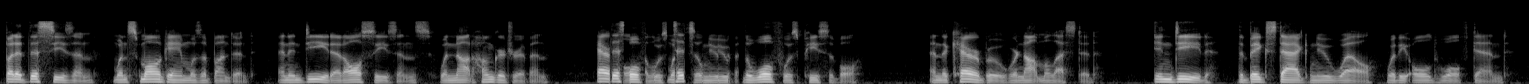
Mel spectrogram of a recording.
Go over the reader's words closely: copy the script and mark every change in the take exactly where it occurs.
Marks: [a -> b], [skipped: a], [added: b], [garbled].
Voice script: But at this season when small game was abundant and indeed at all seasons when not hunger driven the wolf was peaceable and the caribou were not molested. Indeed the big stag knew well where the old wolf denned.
But at this season when small game was abundant and indeed at all seasons when not hunger driven [garbled] the wolf was peaceable and the caribou were not molested. Indeed the big stag knew well where the old wolf denned.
